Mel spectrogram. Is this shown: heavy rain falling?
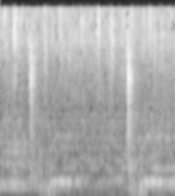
yes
